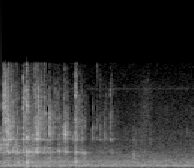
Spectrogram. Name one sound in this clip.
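A metal knife stirs ice cubes in a glass, clinking against the sides.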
